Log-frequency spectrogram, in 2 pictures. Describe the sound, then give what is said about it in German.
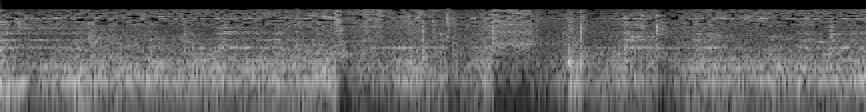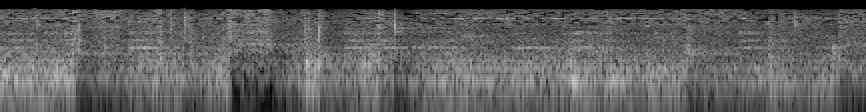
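A corking machine presses natural corks into bottles, giving a continuous loud mechanical clatter of rattling and clanking with repeated knocks and no voices. “beziehungsweise auch von der Korkmaschine. Hier wird jetzt ein Naturkorken reingepresst.”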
